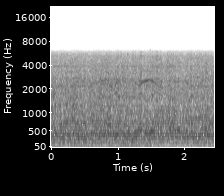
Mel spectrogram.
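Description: Steady fairground din: many voices in a crowd mixed with the even hum of ride machinery.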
